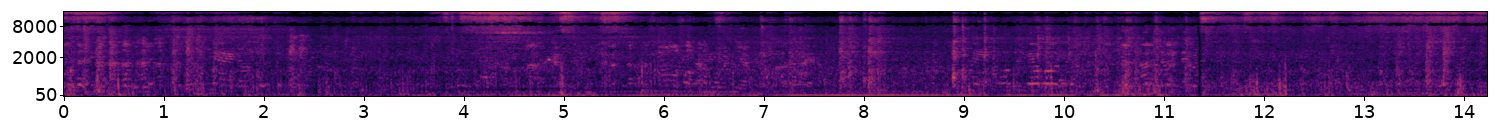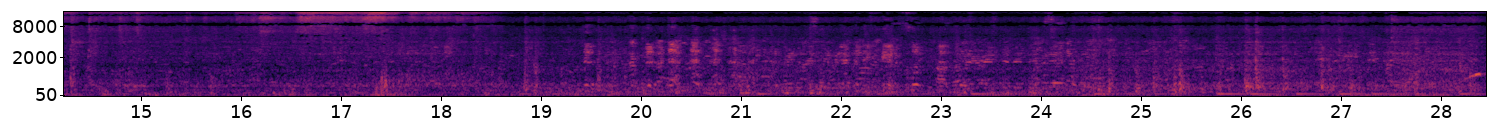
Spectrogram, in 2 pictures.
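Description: A train rumbles and clatters steadily along the track.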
